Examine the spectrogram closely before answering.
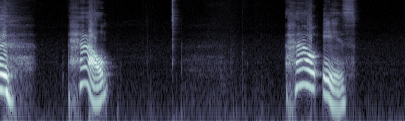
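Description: A middle-aged man speaks slowly and clearly into a close microphone, in short phrases with pauses.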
